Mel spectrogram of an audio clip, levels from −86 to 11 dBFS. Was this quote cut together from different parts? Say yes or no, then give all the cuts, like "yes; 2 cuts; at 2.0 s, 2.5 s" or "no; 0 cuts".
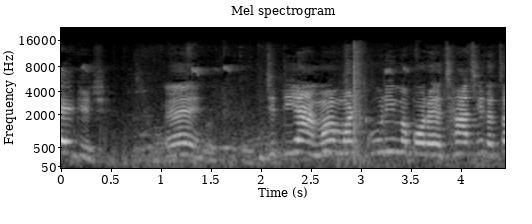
no; 0 cuts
